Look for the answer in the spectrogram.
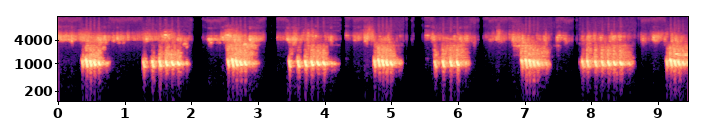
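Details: Taiwan barbet from Taiwan's low and mid-elevation broadleaf forest: a steady series of nine hollow, low pulsed trills, each under a second long and spaced about a second apart, with high insect buzzing in the background.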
